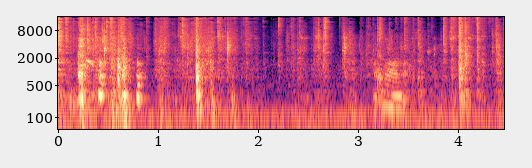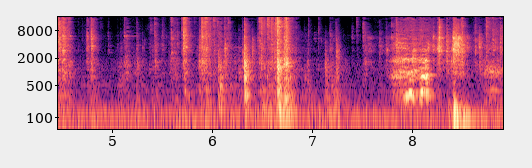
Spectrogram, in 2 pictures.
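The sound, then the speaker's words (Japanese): Continuous rustling and crinkling of laundry being handled while doing the washing, with soft thumps and shuffles throughout, while a woman speaks briefly over the noise. “えー、ちょっとガサガサうるさいかも”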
